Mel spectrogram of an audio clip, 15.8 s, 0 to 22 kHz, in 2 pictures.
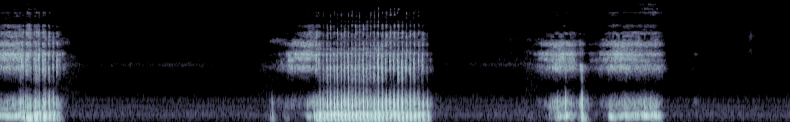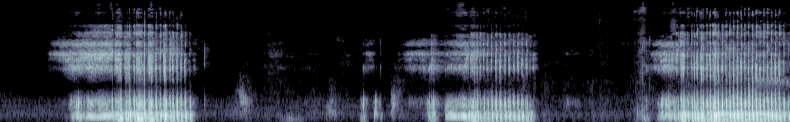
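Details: English bulldog sleeping: loud, rough snores, about six breaths in 16 seconds, some broken into snorting catches, with quiet pauses between; snoring.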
